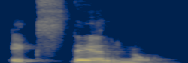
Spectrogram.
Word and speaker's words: externo: Nosso último exemplo é com a palavra externo, que significa externo, e que vai ser pronunciado com o x, ficando externo, externo.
